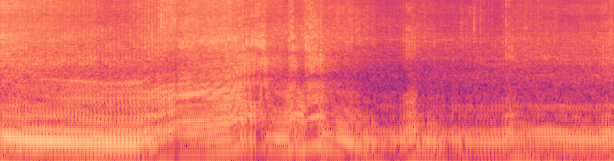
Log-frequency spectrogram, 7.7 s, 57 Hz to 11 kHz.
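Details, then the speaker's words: 2002 KTM dirt bike, likely 400cc EXC rather than 450, briefly warmed, first test ride in the yard in rain: pulls strong then sags, stumbles and turns ragged when revved, as if hitting the rev limiter at once; bogging, cause unknown. "kind of bogging down a little bit i don't know what's going on with it it's kind of weird all right so first test drive didn't go so well so when you rev it it kind of bogs out and it kind of almost feels like it's hitting the rev limiter like right away so it's very very odd"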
